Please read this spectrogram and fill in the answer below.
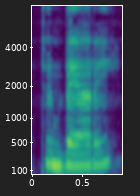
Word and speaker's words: Thunberg: I know it's a really crazy translation and pronunciation of what looked like Berg at the end of Thunberg, but Thunberg. Iraqi-born Nadia Murad, who advocates for genocide and sexual violence survivors.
